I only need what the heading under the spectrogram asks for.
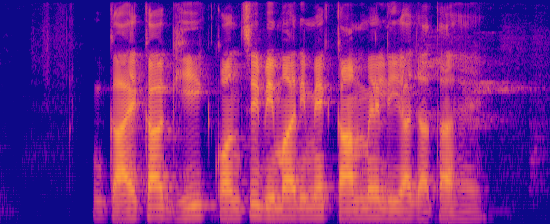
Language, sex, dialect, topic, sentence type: Hindi, male, Marwari Dhudhari, agriculture, question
